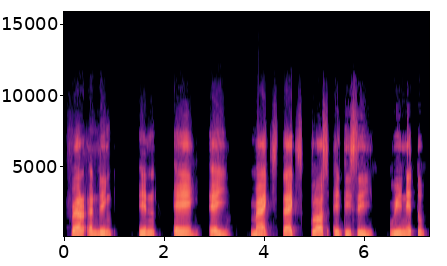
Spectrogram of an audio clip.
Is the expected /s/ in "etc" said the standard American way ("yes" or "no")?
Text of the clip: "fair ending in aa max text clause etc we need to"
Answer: no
